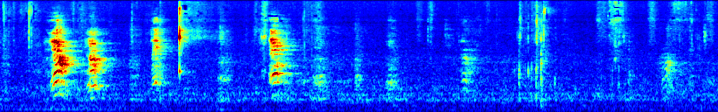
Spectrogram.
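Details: A pet dog, angry and worried, reacting to a dog barking from a phone: several short, sharp barks in the first three seconds, then fainter, spaced yips over a quiet indoor background.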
